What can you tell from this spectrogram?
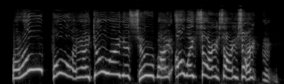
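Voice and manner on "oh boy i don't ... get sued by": squeaky cartoon voice, much higher and louder. Trying voice acting for the first time, showing off a Mickey Mouse voice. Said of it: "I could also try Mickey Mouse".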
